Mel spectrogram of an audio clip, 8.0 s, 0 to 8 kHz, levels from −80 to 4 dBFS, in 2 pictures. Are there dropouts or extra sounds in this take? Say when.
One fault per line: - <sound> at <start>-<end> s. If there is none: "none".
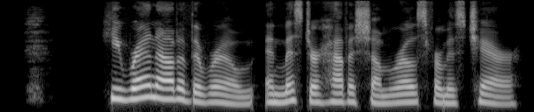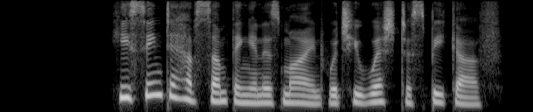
- sniff at 0.2-0.4 s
